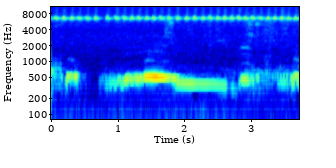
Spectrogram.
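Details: Barbary doves aged over five months, learning to coo: one long smooth hum that swells, then slides lower and fades, with softer broken notes before and after and a constant thin high whine throughout.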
